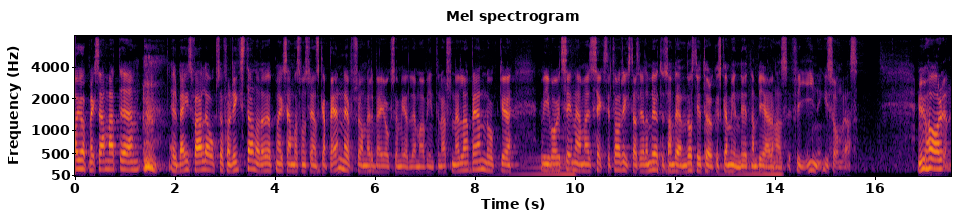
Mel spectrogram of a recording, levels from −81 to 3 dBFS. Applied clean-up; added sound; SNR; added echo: none; Bowed string instrument; 17 dB; none.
